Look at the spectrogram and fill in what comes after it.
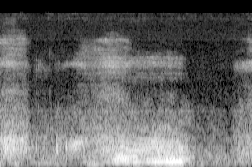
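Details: English bulldog snoring indoors in a home with three English bulldogs; a quiet, low rumbling snore swells through the middle of the clip, then fades against faint room noise.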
